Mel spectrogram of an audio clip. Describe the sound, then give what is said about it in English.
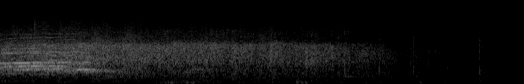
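A crowd applauds and cheers for a woman coming up to be baptised, a dense wash of clapping that is loudest at the start and gradually fades out over about five seconds, ending with a few scattered claps. “Give her a cheer as she comes.”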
